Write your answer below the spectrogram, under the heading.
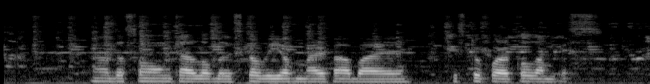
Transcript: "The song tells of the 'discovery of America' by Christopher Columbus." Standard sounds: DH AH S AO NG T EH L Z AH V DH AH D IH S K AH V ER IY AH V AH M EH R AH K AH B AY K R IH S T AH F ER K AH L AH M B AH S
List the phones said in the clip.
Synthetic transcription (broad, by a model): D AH S AO NG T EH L AH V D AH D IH S K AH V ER IY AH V AH M EH R AH K AH B AY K IH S T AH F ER K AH L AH M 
